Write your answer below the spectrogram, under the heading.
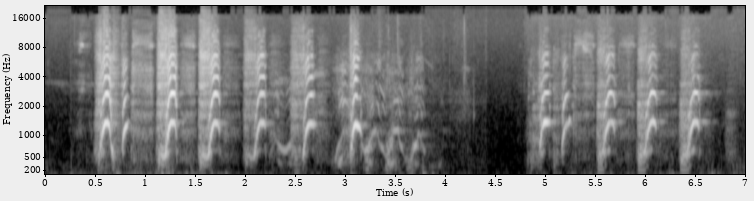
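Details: Zebra calling in two bouts of sharp, yelping barks with rising-falling tone, about two per second, four to six in a row, separated by a short silence; no other sounds.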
